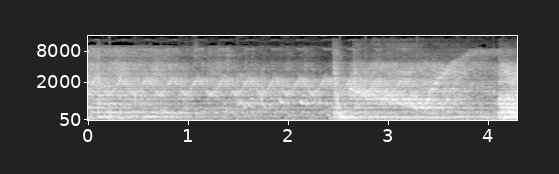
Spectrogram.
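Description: Sound-effect passage in a dance routine's playback soundtrack: sustained alarm-like electronic tones, a new layer coming in about halfway, and a rising sweep near the end.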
